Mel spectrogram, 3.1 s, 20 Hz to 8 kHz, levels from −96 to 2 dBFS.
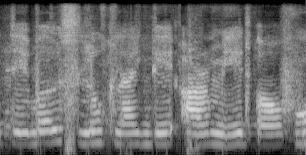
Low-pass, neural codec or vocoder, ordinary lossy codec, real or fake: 7.2 kHz; vocoder, 44.1 kHz, 128 mel bands every 256 samples, BigVGAN v2; none; fake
